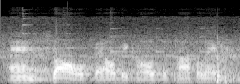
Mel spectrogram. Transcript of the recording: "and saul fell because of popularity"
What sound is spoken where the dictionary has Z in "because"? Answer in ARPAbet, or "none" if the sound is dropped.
Z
